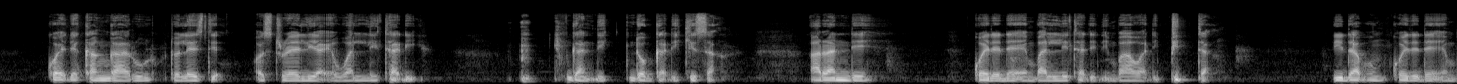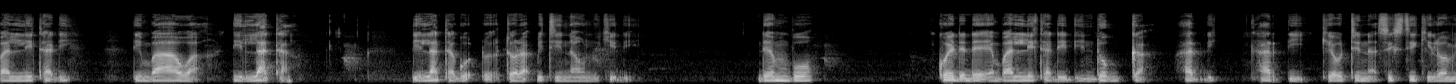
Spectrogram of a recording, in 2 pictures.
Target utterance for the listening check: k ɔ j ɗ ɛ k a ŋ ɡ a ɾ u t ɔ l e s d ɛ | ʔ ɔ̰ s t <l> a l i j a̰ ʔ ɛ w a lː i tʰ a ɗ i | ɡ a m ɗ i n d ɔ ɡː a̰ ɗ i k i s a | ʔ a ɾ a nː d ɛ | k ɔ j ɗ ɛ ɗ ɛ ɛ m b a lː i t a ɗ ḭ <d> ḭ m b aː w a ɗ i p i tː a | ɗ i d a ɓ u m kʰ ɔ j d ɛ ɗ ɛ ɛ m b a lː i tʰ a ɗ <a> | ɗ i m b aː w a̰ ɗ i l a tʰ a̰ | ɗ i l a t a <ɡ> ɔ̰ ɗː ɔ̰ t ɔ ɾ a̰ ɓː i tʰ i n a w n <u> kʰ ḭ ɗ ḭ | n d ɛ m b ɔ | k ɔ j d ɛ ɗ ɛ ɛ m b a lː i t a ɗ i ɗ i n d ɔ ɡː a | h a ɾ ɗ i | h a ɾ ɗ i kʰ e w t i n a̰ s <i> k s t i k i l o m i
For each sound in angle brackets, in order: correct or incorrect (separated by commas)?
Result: incorrect, incorrect, incorrect, correct, correct, correct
